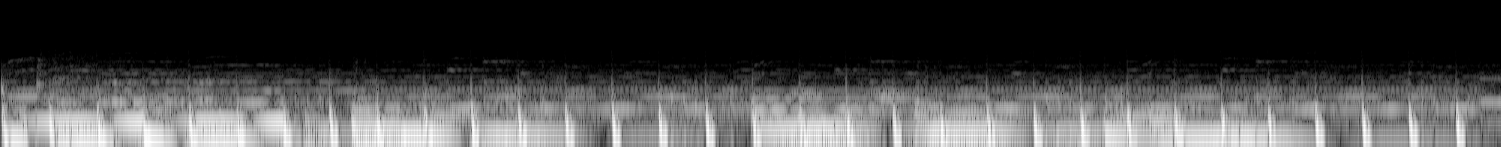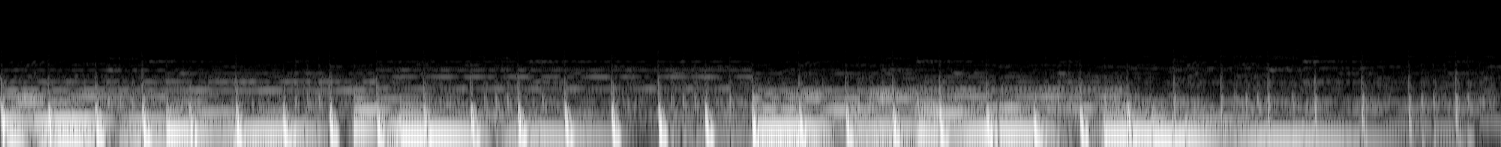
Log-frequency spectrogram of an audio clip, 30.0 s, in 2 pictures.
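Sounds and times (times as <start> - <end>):
music: 0.0 - 30.0.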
